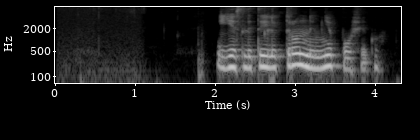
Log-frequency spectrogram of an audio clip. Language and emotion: Russian, neutral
